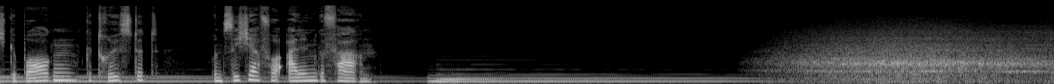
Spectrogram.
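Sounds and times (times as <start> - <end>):
speech: 0.0 - 4.5
four-lane car traffic on the Wettstein Bridge in Basel: 7.4 - 10.5.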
